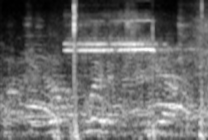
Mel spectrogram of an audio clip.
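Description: Referee's whistle blown once, a single steady high note just under a second long, signalling that the penalty kick may be taken. Faint crowd voices can be heard around it.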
